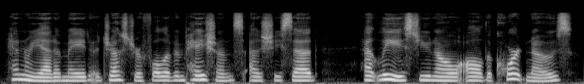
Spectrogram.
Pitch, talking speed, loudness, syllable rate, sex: 185 Hz, 185 wpm, -16 LUFS, 4.9 syllables/s, female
